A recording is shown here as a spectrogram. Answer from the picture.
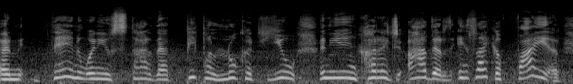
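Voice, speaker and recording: A woman with a high pitch speaks at a moderate pace. Her pitch varies in an ordinary way, with noticeable background noise present. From Romania. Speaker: author and attorney. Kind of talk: interview testimony. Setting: convention. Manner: halting.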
